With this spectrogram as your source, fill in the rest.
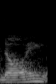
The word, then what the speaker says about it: gnawing: all that drawing and all that gnawing on strawberries that's another one no like to chew on something to eat something i work with the silent g what's she doing though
